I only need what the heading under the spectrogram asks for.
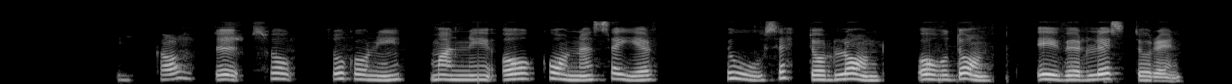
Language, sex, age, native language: Icelandic, female, 40-49, Icelandic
